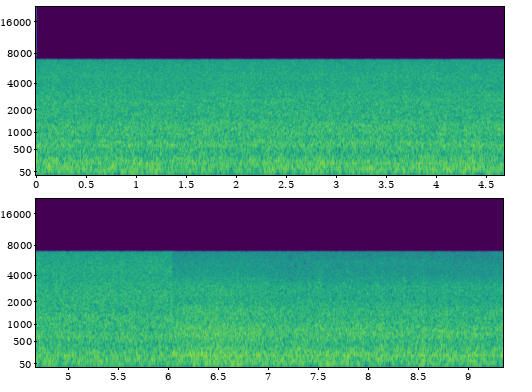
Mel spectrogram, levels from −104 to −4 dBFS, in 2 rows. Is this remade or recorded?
remade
